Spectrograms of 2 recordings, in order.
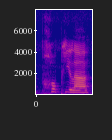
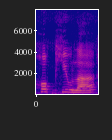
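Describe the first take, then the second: No difference in how they are said.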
